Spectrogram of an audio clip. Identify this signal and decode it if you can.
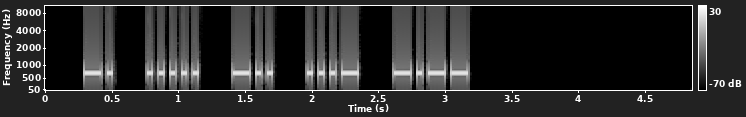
Morse code, heard as a keyed tone, about 28 wpm, spaced as for 20 wpm, 700 Hz. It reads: N5DVY
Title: USA Call Signs - 5 Characters - 2x Character Spacing - 28wpm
